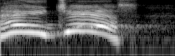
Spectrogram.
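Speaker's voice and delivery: loud call projected across a distance. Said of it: "people from across the street were yelling".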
